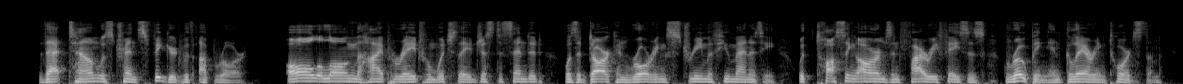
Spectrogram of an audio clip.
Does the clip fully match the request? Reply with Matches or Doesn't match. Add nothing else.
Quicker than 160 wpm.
Matches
